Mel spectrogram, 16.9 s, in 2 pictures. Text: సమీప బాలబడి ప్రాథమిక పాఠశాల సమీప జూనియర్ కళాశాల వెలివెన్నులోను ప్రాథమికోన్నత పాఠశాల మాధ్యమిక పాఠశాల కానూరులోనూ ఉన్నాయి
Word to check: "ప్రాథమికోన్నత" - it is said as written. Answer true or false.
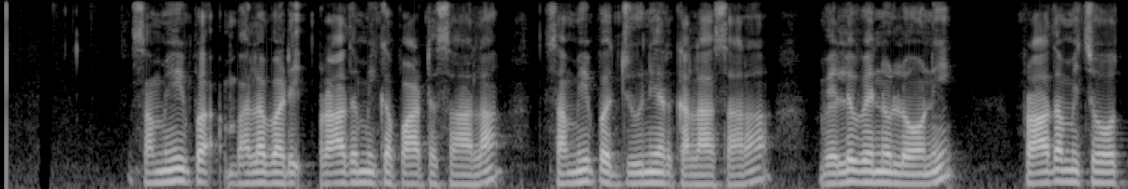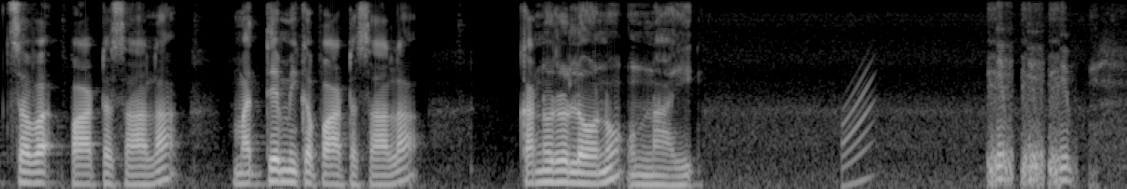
true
